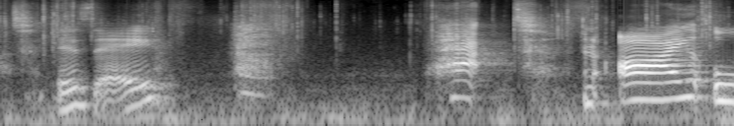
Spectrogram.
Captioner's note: gasps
